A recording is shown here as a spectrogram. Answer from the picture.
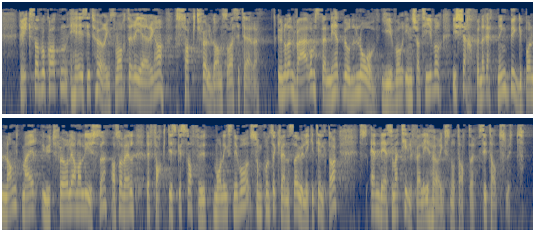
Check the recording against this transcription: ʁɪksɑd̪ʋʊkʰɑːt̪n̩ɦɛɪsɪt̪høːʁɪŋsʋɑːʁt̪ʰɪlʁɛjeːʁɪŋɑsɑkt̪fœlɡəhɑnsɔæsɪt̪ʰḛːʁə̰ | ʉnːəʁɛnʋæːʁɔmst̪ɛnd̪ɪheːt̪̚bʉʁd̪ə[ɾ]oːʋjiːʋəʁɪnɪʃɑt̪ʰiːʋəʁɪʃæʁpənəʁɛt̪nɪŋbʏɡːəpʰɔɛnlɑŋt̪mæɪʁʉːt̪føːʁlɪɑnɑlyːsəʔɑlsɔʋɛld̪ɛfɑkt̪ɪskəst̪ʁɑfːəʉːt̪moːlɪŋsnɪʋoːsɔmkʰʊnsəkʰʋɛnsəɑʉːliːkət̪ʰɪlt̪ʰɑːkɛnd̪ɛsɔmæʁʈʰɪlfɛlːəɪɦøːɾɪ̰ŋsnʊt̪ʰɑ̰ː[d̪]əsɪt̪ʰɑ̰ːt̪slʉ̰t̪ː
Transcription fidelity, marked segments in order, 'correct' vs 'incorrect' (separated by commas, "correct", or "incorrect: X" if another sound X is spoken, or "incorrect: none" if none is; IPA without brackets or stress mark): incorrect: l, incorrect: t̪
